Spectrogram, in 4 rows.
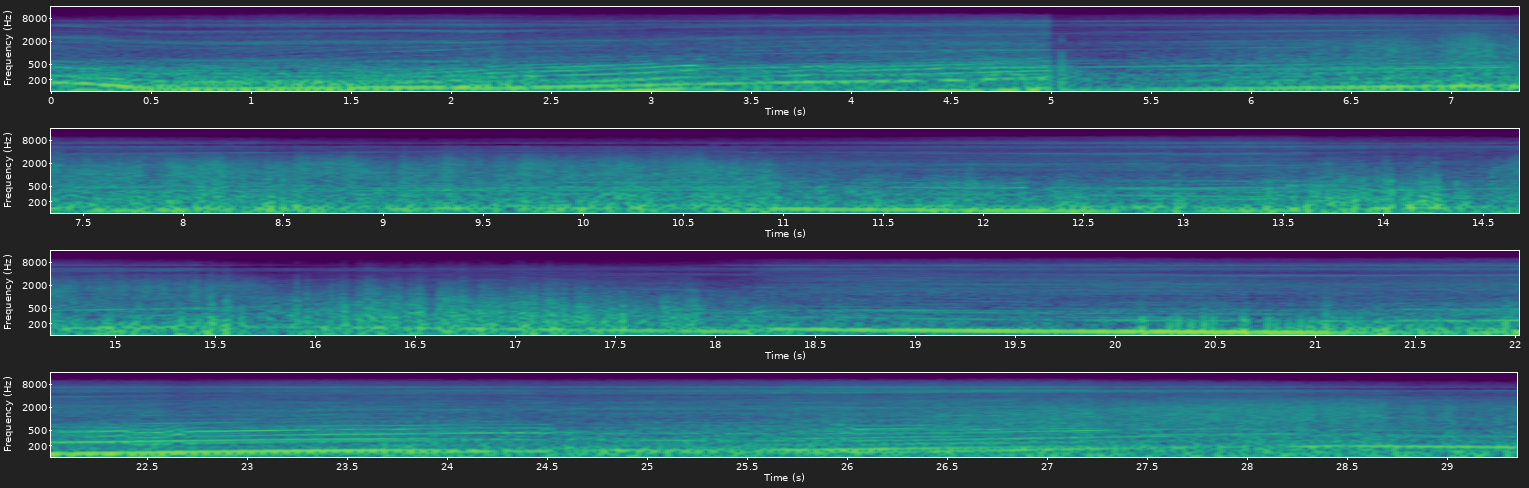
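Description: Triumph Daytona 675's inline three-cylinder engine under way, the revs climbing through the gears and dropping back as the throttle is rolled off, with stretches of wind noise at speed.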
